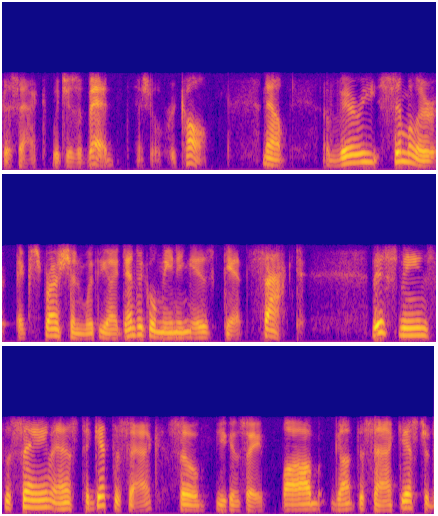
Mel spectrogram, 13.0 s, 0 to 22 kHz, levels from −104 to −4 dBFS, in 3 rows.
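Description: Speech heard through the AMR narrowband mobile codec throughout: nothing above 3.5 kHz, a thin 200 Hz to 3.4 kHz band, and a heavily buzzy, synthetic texture that plain telephone filtering wouldn't add, which points to a low rate near 6.7 kbps.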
